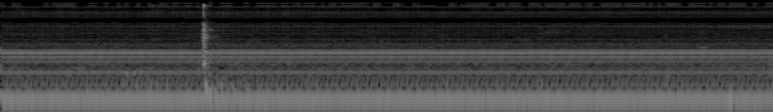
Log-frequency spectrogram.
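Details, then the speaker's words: Beckett oil burner, no heat: after switching power on, the motor hums steadily with a click but fails to start and then goes into lockout; the start capacitor is suspected. "it's gonna try to kick on and it's humming not a whole lot happening you just hear it humming and it's gonna it's gonna go into lockout"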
